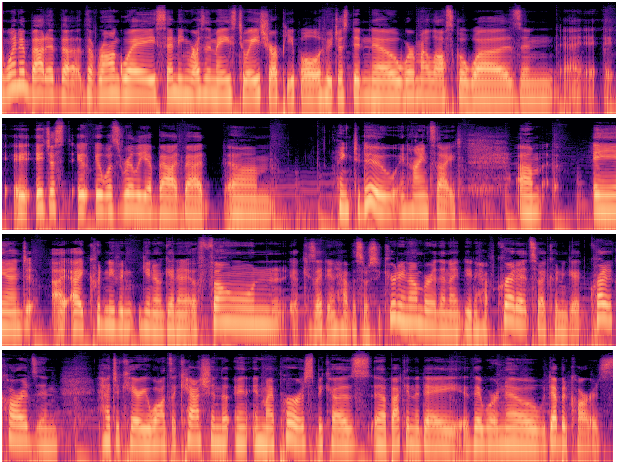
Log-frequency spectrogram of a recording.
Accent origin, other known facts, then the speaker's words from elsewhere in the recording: Israel; moved away as an adult; also born or lived in New York; now in United States; I was born and raised in Israel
